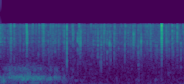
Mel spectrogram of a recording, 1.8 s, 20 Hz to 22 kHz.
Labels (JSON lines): {"label": "biophony, growl", "recorder": "SoundTrap 600 or HydroMoth"}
